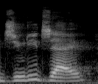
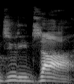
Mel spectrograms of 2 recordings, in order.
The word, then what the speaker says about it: Judi J: And like I said, I knew I wanted my name to be Judi J, which is how it's pronounced. In the past when I used to do hella party events, a lot of the party promoters used to call me Judi Ja.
